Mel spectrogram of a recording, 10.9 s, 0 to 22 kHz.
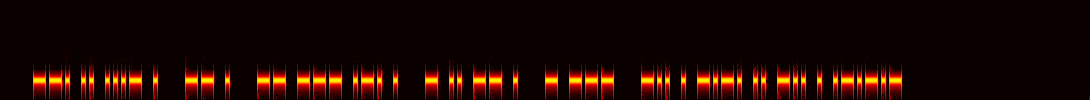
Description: Morse code, heard as a keyed tone, about 30 wpm, 700 Hz. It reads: GIVE ME MORE TIME TO DECIDE.
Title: Sentences from Top 1000 Words - Review Part 3 - 30wpm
